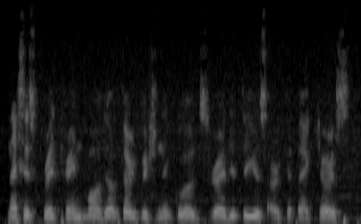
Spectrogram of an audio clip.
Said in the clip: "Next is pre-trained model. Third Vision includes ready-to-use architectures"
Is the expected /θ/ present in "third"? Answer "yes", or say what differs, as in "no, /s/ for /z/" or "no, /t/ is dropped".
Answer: no, /t/ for /θ/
